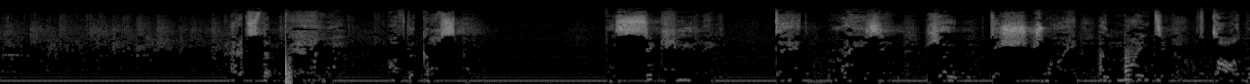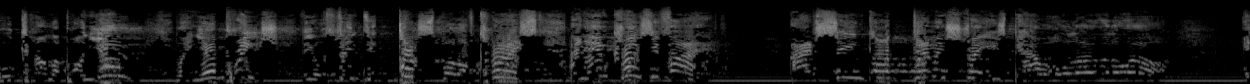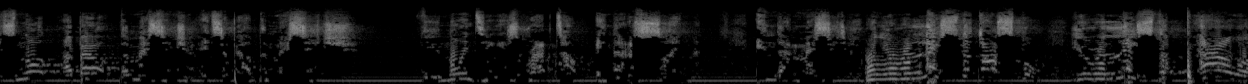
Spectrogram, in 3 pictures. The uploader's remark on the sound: preaching at a Church in Thailand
